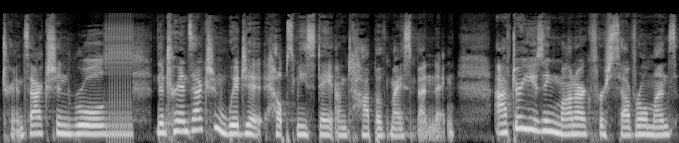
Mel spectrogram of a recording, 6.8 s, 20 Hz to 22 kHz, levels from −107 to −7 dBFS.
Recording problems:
audio freezing; at 1 s

